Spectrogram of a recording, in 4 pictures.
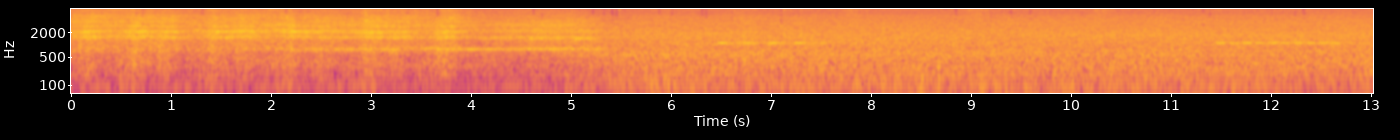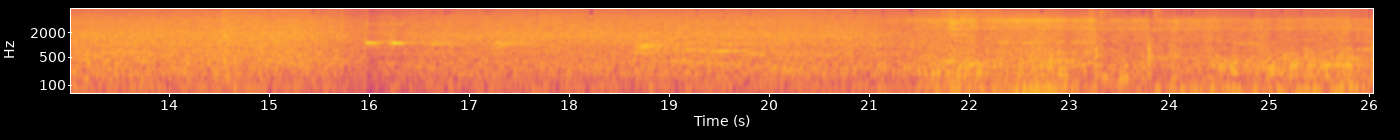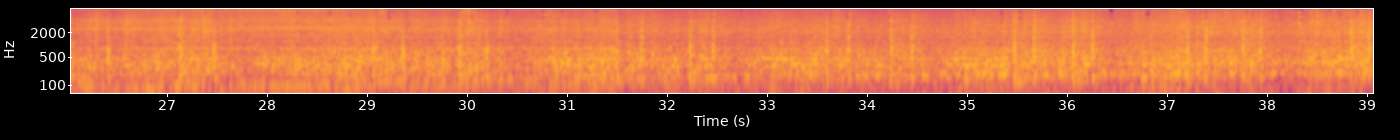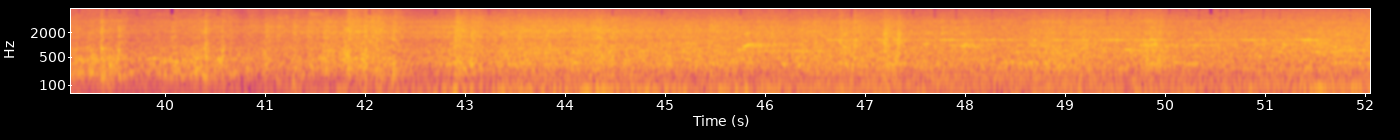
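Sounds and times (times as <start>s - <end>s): train wheels clickety-clack: 0.0s - 4.6s, 21.5s - 48.0s
approaching train tone: 6.3s - 7.9s, 11.3s - 13.3s, 15.8s - 17.9s, 21.2s - 30.5s, 45.5s - 52.0s.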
